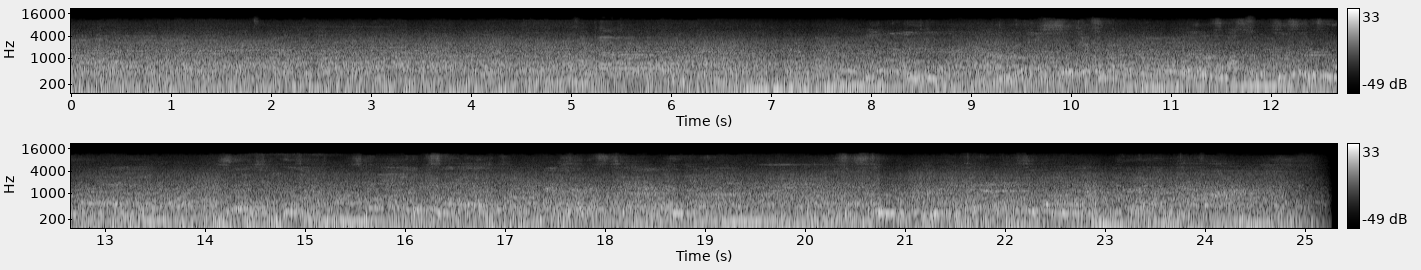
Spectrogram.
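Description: Video game music plays steadily through a television speaker.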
